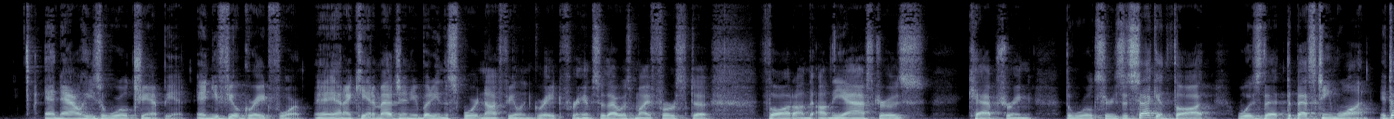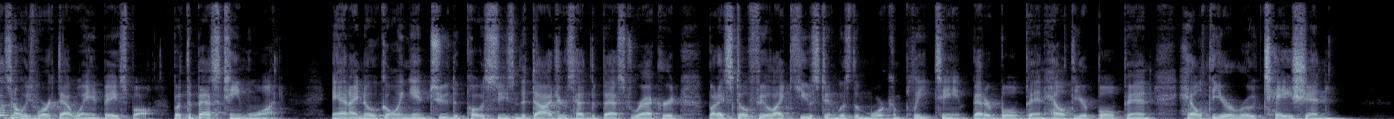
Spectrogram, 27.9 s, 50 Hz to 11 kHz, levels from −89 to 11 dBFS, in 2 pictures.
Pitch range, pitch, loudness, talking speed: 95-115 Hz, 105 Hz, -19 LUFS, 200 wpm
